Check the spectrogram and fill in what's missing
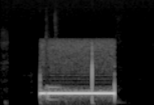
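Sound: telephone ringing tone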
